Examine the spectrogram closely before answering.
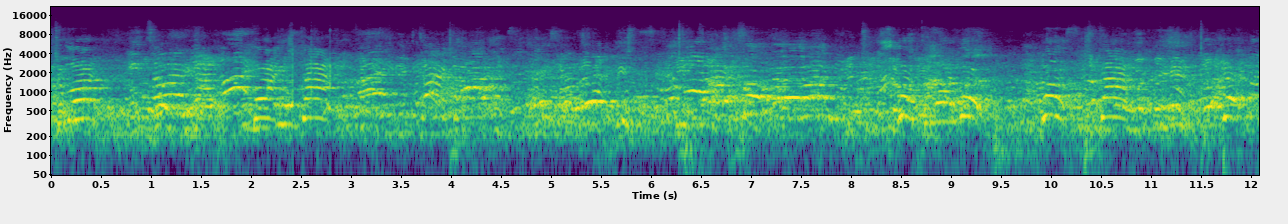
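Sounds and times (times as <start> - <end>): crowd chatter echoing in a hall: 0.0 - 12.0.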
